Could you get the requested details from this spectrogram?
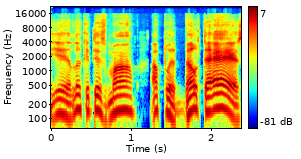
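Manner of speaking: acted, high, gloating, boastful, taunting voice. Retelling a nephew gloating during a Madden game: imitating trash talk. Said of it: "was just talking so much shit".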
